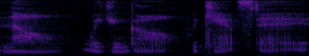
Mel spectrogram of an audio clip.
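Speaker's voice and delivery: put-on, very soft, quiet, moody emo delivery. Retelling how Sam looks out the window and answers: emo Sam voice. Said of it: "in an emo way".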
